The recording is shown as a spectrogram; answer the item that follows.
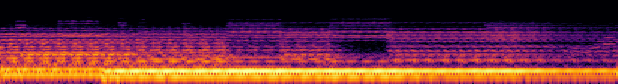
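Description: Organ music bridge between scenes: sustained chords over a low held bass note, the harmony shifting every second or so and easing off near the end.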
